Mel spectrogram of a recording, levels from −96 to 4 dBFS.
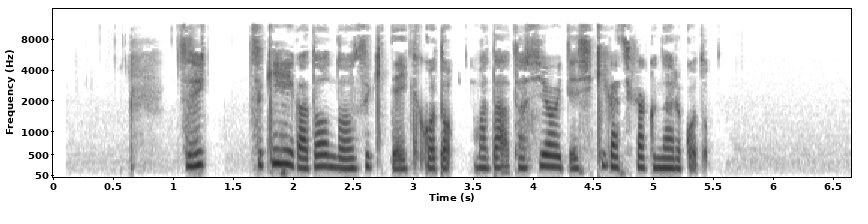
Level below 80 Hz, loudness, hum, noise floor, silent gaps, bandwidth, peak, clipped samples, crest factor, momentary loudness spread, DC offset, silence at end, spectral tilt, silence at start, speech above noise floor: -68 dBFS; -24 LUFS; none; -68 dBFS; none; 11.5 kHz; 0 dBFS; under 0.1%; 26 dB; 16 LU; under 0.1%; 1.2 s; -3.5 dB/octave; 0.65 s; 45 dB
